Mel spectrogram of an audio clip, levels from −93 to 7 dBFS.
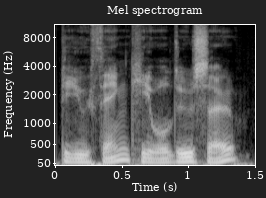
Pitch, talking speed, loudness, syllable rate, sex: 95 Hz, 280 wpm, -14 LUFS, 5.0 syllables/s, male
